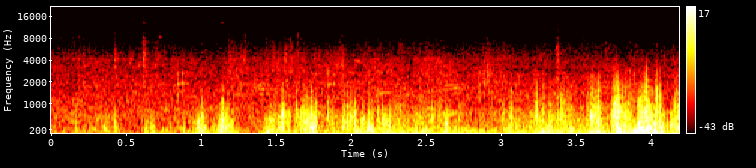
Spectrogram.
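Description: Wind buffeting the microphone of a handheld phone outdoors: irregular low rumbling gusts, heaviest near the end.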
